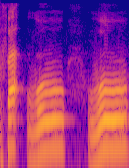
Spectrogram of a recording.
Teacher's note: اجتمع واوان يكتبون واحدة ويلفظون واوين يعني بيقولوا فأووا وو هذاني واوان واو مضمومة وواو ساكنة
